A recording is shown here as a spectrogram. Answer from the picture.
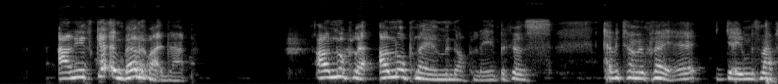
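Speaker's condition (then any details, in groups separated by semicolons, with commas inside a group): Down syndrome; congenital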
